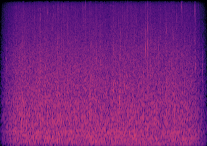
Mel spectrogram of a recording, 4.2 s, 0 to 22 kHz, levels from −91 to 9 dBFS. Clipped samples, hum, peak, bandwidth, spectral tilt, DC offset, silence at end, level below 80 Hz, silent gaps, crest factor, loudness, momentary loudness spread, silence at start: under 0.1%; none; -6 dBFS; over 20 kHz; -2.5 dB/octave; under 0.1%; 0 s; -52 dBFS; none; 28 dB; -31 LUFS; 3 LU; 0 s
